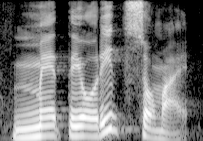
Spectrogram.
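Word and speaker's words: μετεωρίζομαι: Esa frase traduce la palabra griega meteorizomai. Y la pronuncio a propósito. ¿A qué les suena? A un meteorito, a un meteoro.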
